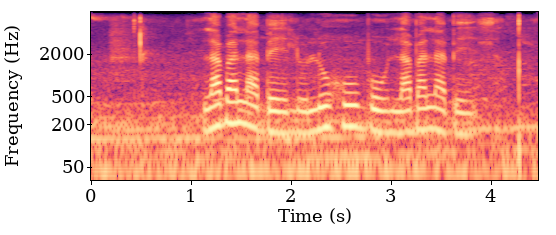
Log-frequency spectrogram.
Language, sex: Southern Sotho, female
